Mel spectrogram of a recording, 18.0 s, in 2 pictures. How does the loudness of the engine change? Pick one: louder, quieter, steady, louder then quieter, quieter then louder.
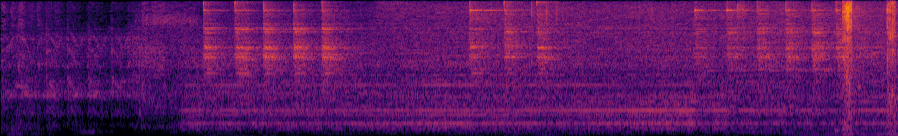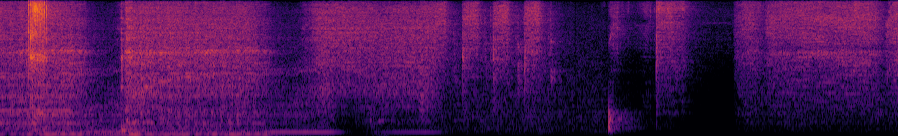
louder.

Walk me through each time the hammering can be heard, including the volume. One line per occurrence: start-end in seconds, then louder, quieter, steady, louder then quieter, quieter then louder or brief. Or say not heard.
1.8-9.7 steady.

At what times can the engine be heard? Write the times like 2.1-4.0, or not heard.
0.0-12.9.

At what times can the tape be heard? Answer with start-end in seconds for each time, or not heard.
8.4-9.4.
